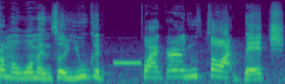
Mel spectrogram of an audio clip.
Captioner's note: beep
